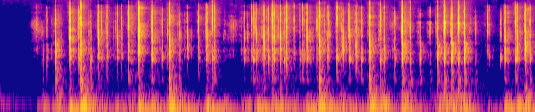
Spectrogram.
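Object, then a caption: Plastic mechanical keyboard with plastic keycaps. A white tenkeyless Ducky Miya Pro mechanical keyboard with plastic keycaps is typed on with the fingertips of both hands. Rapid, bright plastic key clacks with a low thock underneath run almost continuously after a short silent start, with only brief pauses. Each keystroke is short and dry, dying away almost at once.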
